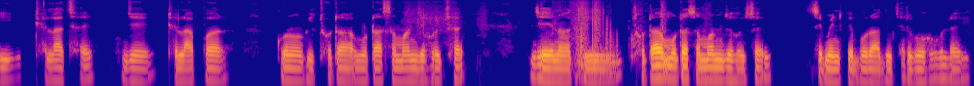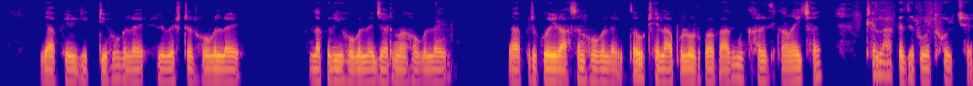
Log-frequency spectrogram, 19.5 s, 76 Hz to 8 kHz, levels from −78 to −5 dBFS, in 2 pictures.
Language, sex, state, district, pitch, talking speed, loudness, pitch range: Maithili, male, Bihar, Samastipur, 100 Hz, 195 wpm, -27 LUFS, 95-105 Hz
